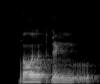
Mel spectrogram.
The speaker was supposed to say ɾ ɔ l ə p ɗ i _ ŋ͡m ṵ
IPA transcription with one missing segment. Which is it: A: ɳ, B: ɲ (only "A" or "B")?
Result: A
